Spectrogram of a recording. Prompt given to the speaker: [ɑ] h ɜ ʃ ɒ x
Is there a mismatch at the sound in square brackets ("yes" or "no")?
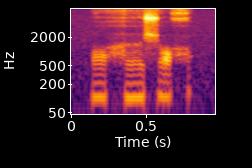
yes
